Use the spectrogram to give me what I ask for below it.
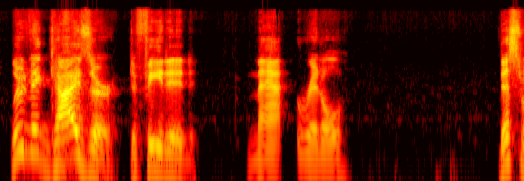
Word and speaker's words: Ludwig: Ludwig. – Yeah, but it's with a W, so it throws me up, and I want to say Wig instead of Vig.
